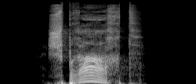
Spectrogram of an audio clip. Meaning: second-person plural preterite of sprechen
- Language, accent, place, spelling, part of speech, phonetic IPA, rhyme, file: German, Germany, Berlin, spracht, verb, [ʃpʁaːxt], -aːxt, De-spracht.ogg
